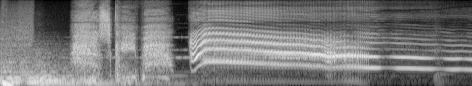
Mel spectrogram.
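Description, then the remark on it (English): After a couple of seconds of talking, someone lets out a long, loud, high-pitched scream that swoops up sharply, holds steady, and trails off over about three seconds, performed as a sting introducing a segment. “I've perfected my scream.”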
